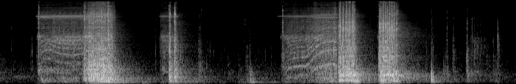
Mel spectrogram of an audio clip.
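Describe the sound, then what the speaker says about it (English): A power driver spins Phillips head screws into a rear bumper bracket on a 2013-2017 Honda Accord, with two pairs of short whirring bursts rising and stopping, close up and without speech. "Install the Phillips head screws on each side."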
